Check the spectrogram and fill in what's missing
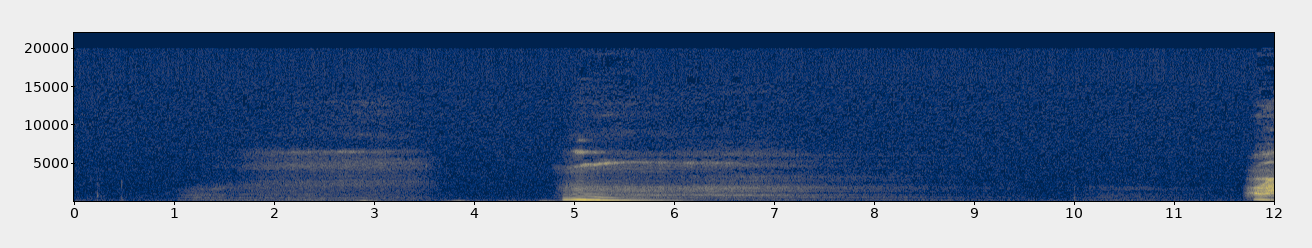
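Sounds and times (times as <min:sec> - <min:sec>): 
deep slow breathing during a guided breathing exercise: 0:01.1 - 0:03.6, 0:04.9 - 0:09.0.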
